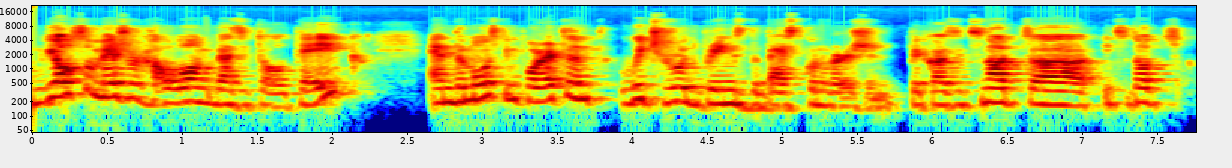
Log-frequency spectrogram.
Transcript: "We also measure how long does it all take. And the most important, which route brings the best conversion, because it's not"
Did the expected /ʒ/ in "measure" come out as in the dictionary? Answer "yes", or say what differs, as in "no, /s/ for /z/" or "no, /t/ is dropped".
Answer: yes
